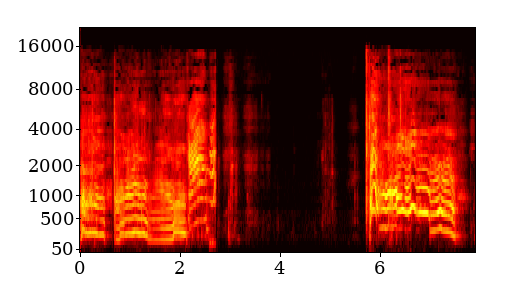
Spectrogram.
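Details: Indoor pet Miniature Schnauzer with a panic-disorder-like condition and a big voice, 'singing opera' because it wants to join a family board game: long wavering, rising and falling tonal howls, two bouts split by silence.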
